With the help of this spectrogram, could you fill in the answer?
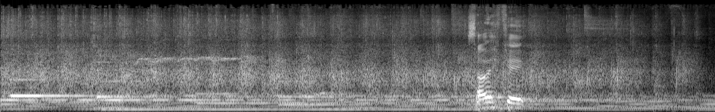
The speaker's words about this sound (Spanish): Yo creo que la historia de Tecati y de Glocalmas nunca será igual después de estos tres días de conferencia. Tienes que darle un fuerte aplauso a Dios por eso.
